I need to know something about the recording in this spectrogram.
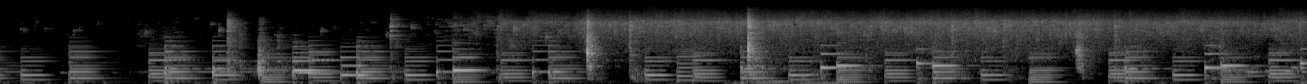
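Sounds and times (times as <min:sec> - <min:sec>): background music: 0:00.0 - 0:13.0
food sizzling in a wok: 0:04.1 - 0:13.0.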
